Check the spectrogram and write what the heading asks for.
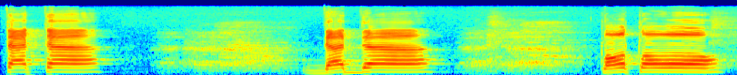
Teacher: Hujung lidah pergi belakang gigi atas. Huruf ta nipis, huruf dal sederhana, huruf to tebal.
